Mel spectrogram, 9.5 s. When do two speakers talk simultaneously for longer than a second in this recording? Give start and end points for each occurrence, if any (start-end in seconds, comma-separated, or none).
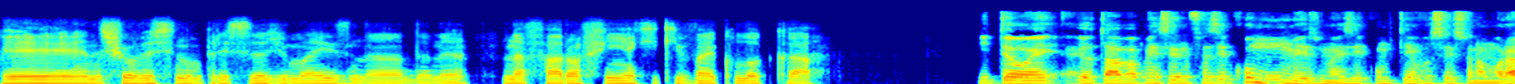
none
